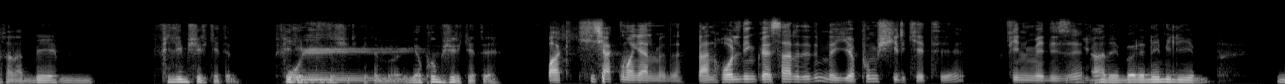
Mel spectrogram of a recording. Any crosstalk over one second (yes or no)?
yes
